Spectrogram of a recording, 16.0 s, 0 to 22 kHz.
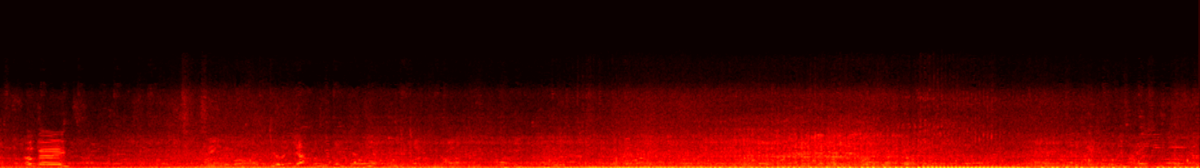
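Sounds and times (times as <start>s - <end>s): people's voices: 0.0s - 16.0s.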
